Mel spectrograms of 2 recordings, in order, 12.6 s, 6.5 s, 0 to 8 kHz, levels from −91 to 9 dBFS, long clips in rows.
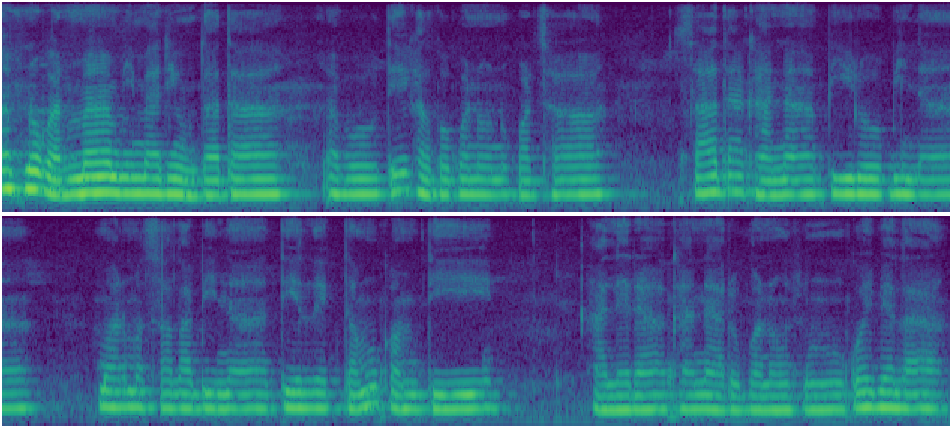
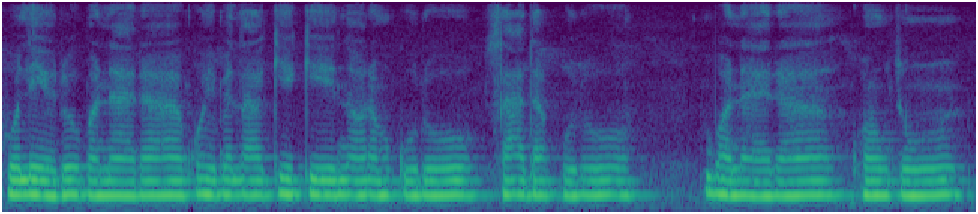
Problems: background conversations at intervals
